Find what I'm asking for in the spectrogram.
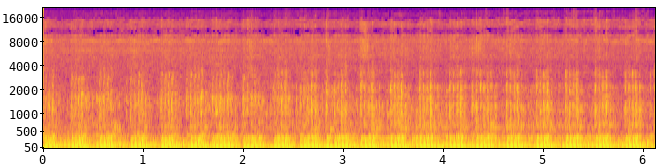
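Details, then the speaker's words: Dodge SRT-4 first idle after big cams, big turbo and much larger injectors on a rough estimated base tune: lumpy, uneven idle pulsing about three times a second with a loping beat; rough idle from untuned fuel map, later adjusted. "So, as you can tell, pretty choppy. He basically did a rough estimate of what he needed to do for the injectors and everything, since the injectors are so much bigger, and he got everything adjusted for it to idle."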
